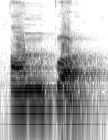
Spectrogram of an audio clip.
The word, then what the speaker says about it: अनपढ़: तो अगर हम इसका उच्चारण करेंगे अनपढ़, लेकिन इसका अगर गलत बिंदी का ध्यान नहीं रखेंगे, द्विगुण या उच्छिप्त व्यंजन का अगर ध्यान न करके इसको पढ़ा जाए तो गलत पढ़ दिया जाएगा, अनपढ़।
